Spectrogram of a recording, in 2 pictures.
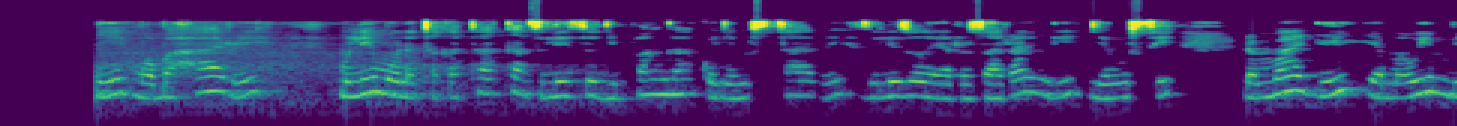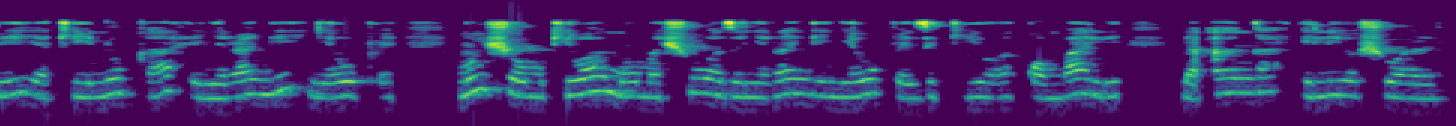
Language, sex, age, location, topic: Swahili, female, 25-35, Mombasa, government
